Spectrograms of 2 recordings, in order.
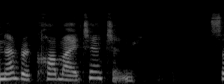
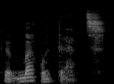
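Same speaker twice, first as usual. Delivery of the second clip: deep gruff villain on the phone; gruff menacing caller; 10 semitones lower, 7 dB quieter than usual. Acted. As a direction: growl it like a faceless stalker. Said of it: "a hoarse, gruff voice".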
